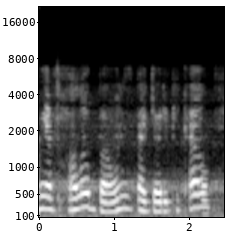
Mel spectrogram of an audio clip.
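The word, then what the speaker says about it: Jodi Picoult: Um, by the way, it's Jodie Pico, not Picult. She actually posted a Tik Tok where she's like saying it slowly for people who still don't understand. It's spelled with an L, but you don't say the L or the T. It's pico, like pico deayo, as she says.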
